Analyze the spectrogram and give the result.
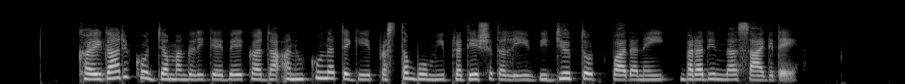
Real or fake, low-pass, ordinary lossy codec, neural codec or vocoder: fake; 7.2 kHz; none; codec, 16 kHz, 0.5 kbps, X-Codec, HuBERT features, trained on LibriSpeech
